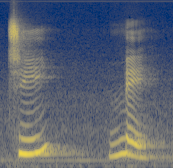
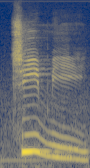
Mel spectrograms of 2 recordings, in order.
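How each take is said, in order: First: The word is split with a pause between syllables. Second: The word is said smoothly without breaks.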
